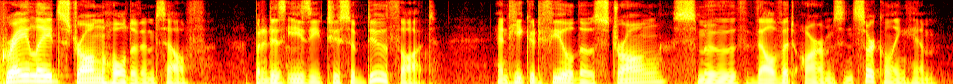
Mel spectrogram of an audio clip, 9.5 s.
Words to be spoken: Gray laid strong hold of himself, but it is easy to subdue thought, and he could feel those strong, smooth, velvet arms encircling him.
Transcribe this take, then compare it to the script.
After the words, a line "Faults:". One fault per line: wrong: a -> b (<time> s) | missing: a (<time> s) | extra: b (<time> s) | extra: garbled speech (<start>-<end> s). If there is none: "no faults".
Gray laid strong hold of himself, but it is easy to subdue thought, and he could feel those strong, smooth, velvet arms encircling him.
Faults:
no faults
